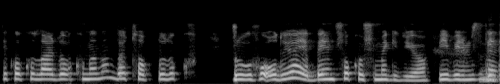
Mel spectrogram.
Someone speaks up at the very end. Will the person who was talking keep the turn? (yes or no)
no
